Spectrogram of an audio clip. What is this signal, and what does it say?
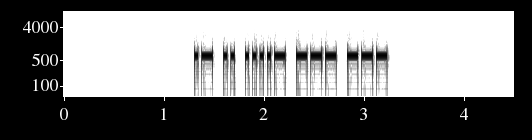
Morse code, heard as a keyed tone, about 33 wpm, 700 Hz. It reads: AI4OO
